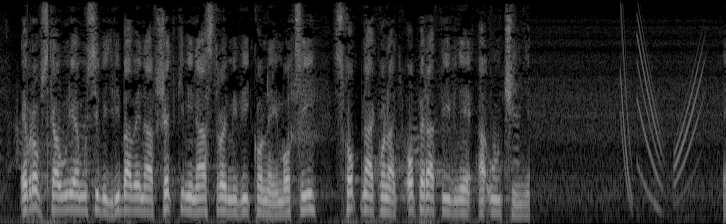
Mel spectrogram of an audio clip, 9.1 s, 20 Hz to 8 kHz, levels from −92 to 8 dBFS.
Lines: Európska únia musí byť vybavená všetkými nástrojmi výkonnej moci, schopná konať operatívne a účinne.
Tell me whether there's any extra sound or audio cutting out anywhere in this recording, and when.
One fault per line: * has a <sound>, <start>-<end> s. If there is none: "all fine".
* has a chirp, 7.8-8.9 s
